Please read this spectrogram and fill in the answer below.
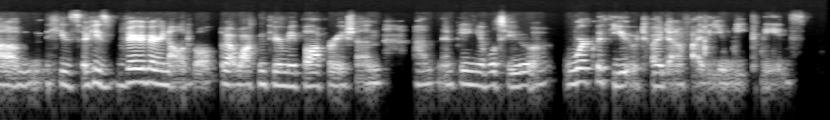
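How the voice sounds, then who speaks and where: This woman speaks with hardly any pauses in a somewhat breathy voice and a monotone, flat intonation. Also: medium pitch for a woman, fairly quick pace. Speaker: energy efficiency program presenter. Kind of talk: webinar presentation. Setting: webinar. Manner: fast.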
